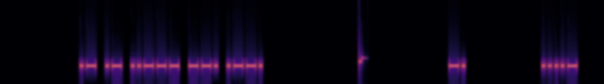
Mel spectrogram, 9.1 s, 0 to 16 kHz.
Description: Morse code, heard as a keyed tone, about 25 wpm, spaced as for 16 wpm, 700 Hz. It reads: AA2GP N4
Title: USA Call Signs - 5 Characters - 8x Character Spacing - 25wpm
